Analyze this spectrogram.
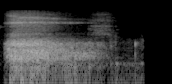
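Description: A heavy, breathy exhale close to the microphone, loud at first and trailing off over a couple of seconds, with no one talking.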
